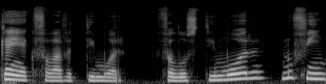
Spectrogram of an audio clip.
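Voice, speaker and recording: Her dark, mellow tone carries ordinary pitch variation as the woman speaks at a moderate pace. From Portugal. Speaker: human rights researcher. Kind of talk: interview.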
